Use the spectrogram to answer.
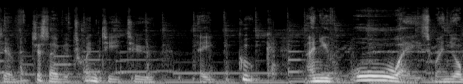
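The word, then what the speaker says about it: CUC: is the convertible peso known as the cook because it's spelled see you see and that's what you're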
